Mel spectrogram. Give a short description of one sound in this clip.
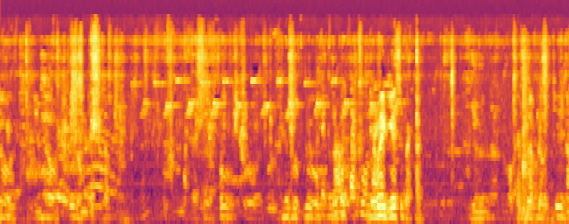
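A young man talks, asking questions nearby.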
